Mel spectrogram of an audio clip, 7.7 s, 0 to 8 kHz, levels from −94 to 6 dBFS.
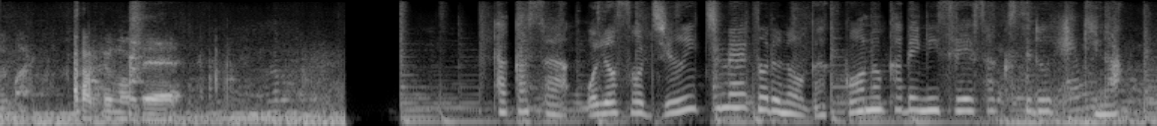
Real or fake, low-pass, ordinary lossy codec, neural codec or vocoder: fake; none; none; codec, 16 kHz, 2 kbps, X-Codec, HuBERT features, trained on general audio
